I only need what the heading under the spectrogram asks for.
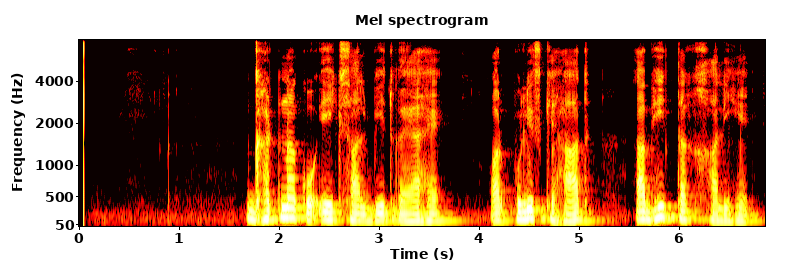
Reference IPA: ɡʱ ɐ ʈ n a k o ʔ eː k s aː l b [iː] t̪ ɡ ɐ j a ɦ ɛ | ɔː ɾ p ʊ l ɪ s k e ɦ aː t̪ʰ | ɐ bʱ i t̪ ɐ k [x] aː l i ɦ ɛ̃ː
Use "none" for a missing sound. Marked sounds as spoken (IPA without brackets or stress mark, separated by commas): iː, x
